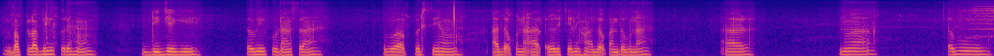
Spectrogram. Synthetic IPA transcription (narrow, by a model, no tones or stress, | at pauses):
baplabiɦkɔɾɛɦɔ̃ | ɖid͡ʒəɡi | əwɽikuɖãsa | əbɔaʔpəɾsiɦɔ̃ | ad̪ɔ̰ʔkɔna̰ʔaɾəɾt͡ʃəlĩɦɔ̃ad̪ɔʔkand̪ɔbɔna | aɾ | nɔwaʔ | əbu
